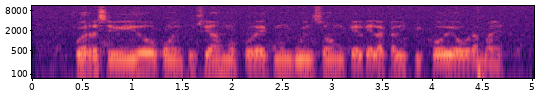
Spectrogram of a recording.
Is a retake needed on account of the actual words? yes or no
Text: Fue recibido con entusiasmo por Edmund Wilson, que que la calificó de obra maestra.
no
